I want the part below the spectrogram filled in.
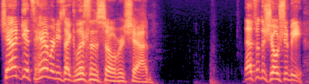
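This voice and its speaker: A man's voice: high voice, fast, dry recording. A man hosting a podcast, casually commenting on a clip with swearing and mocking imitations. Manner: animated, profane, mocking imitations. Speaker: podcast host.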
